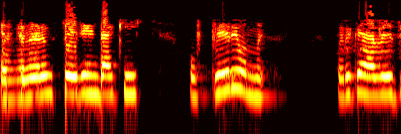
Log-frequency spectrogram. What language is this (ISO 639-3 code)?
mal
